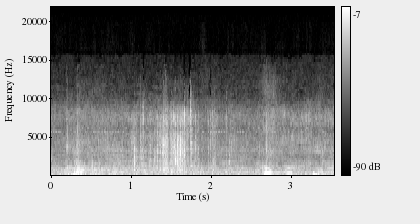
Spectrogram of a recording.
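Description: European honey bees inside a wall produce a faint, steady buzzing hum, with a few soft knocks and shuffles.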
